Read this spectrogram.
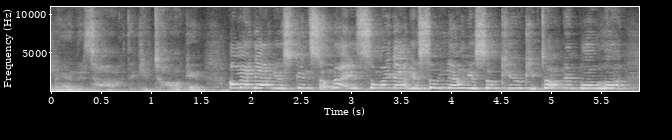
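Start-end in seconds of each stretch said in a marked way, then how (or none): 1.8-5.8 put-on very high, squealing old-lady voice; imitating chatty old lady. Old lady on the subway, mocking chatty falsetto. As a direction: gush in a mocking falsetto without letting up. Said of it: "old ladies talk so much".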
